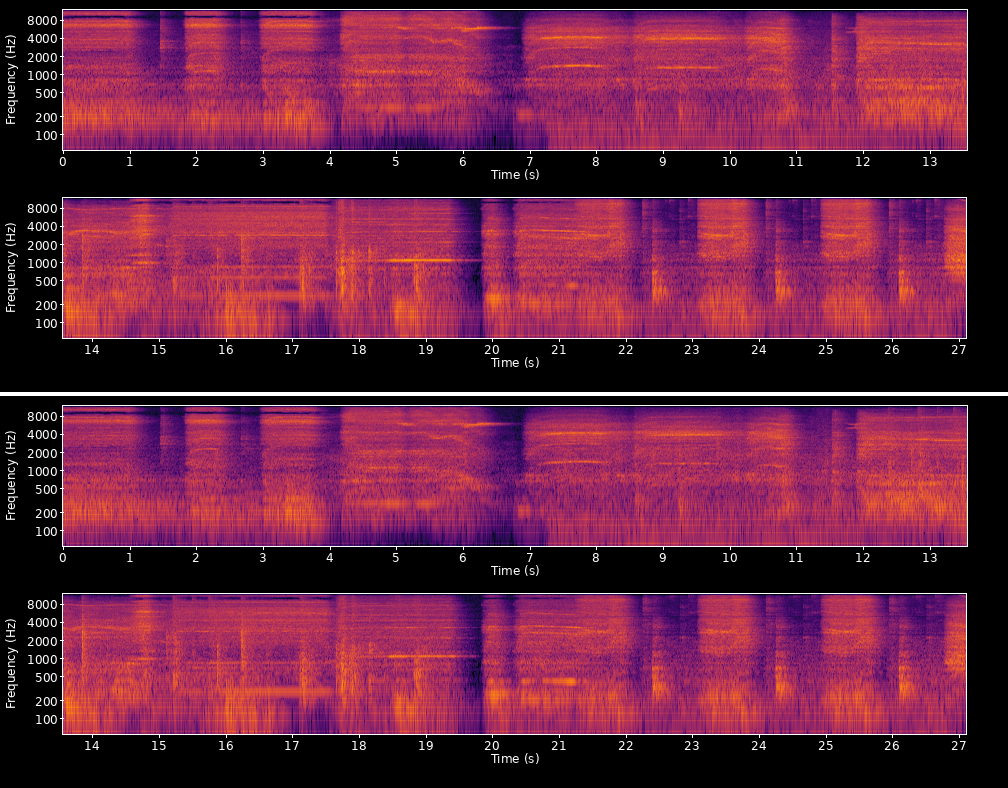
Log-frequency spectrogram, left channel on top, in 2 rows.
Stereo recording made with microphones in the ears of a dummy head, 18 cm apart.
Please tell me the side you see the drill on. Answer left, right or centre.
left.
